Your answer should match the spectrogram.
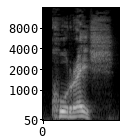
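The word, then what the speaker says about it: כורש: if we go into the Hebrew it is pronounced quresh okay so there was really no need to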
